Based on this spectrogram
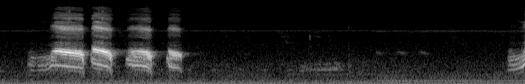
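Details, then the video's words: Female White-crested laughingthrush calling: four harsh, chattering notes in quick succession, then a long quiet stretch with faint background hum and a brief final note starting at the end. "White-crested laughingthrush female sound 02"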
